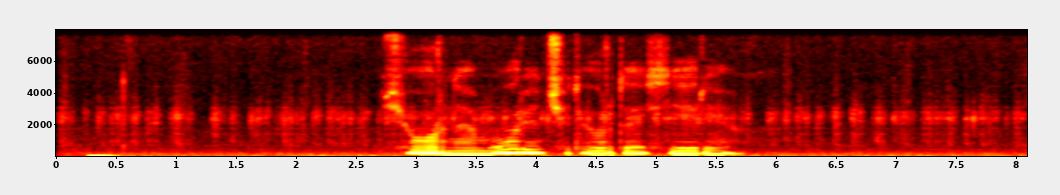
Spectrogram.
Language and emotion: Russian, sad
